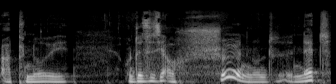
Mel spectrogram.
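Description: A man is speaking at medium pitch. His pitch varies in an ordinary way. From Germany, Siegerland. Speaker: orchestra percussionist and timpanist. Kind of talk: casual interview chat.

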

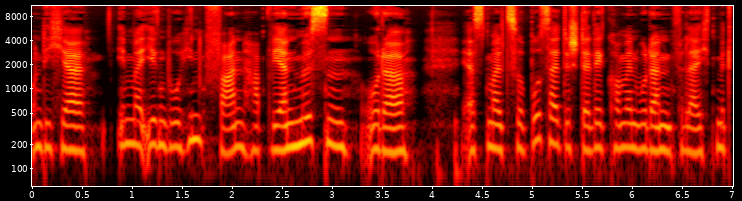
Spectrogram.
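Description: A woman talks at a fairly quick pace in a medium pitch, with monotone, flat intonation. The recording is very clean, with a silent background. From Upper Bavaria, Garmisch-Partenkirchen district. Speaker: mountain hut operator. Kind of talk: casual chat. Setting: mountain hut.

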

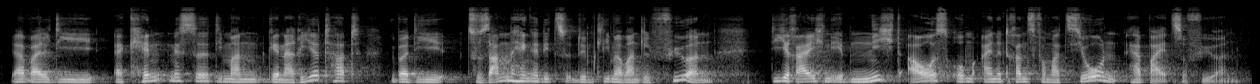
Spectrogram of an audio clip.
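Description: Noticeable background noise sits behind a man speaking. He uses lively intonation at a fairly slow pace. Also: medium pitch for a man. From Rhine-Main area, Hanau near Frankfurt. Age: 40s. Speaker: climate researcher, professor. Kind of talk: interview. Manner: halting, many fillers and repetitions.

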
